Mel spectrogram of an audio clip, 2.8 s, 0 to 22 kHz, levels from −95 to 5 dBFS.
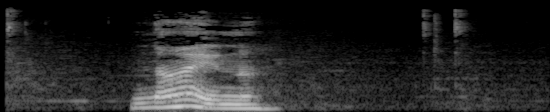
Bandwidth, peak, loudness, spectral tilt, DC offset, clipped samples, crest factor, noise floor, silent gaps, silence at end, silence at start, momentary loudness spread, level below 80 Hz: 15.5 kHz; -8 dBFS; -22 LUFS; -5.5 dB/octave; under 0.1%; under 0.1%; 18 dB; -64 dBFS; none; 0.45 s; 0.05 s; 22 LU; -68 dBFS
